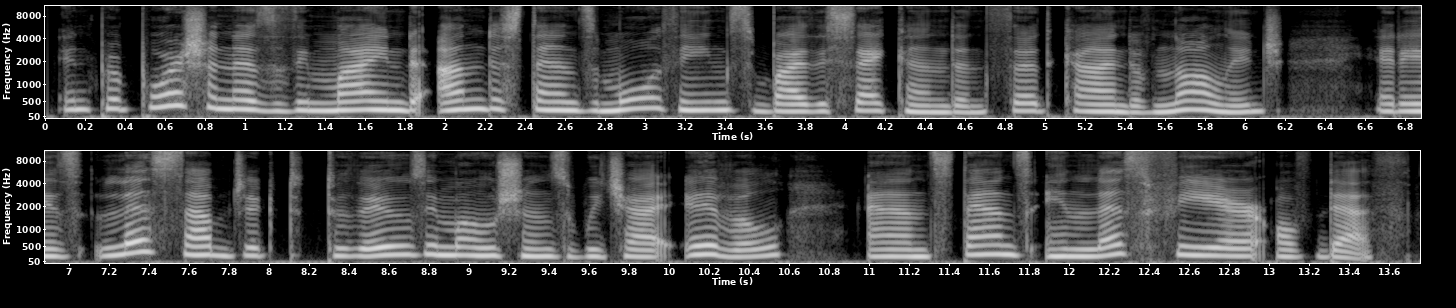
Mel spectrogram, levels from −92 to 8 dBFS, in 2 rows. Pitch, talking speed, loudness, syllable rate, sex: 230 Hz, 145 wpm, -15 LUFS, 3.7 syllables/s, female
